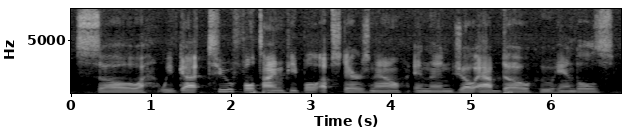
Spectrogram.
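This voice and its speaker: A man's voice: mid-range voice, takes it slowly, a little hiss or hum, low-quality recording. A young man, speaking plainly with many ums as he talks about his work as transportation manager to a room of residents. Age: young adult. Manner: flat, plain delivery with frequent ums. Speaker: transportation manager giving a talk. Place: community room at a retirement residence.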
